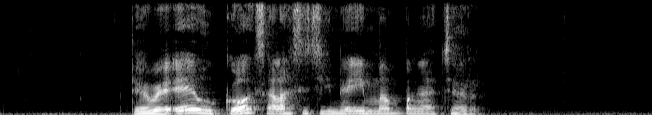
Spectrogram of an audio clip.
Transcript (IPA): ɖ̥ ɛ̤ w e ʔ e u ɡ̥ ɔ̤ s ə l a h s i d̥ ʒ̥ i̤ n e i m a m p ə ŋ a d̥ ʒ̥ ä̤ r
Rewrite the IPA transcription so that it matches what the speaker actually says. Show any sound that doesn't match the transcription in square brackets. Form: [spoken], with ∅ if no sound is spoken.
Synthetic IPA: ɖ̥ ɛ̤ w e ʔ e u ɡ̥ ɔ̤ s [a] l a h s i d̥ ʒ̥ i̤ n e i m a m p ə ŋ a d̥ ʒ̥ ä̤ r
